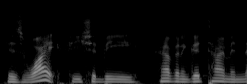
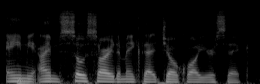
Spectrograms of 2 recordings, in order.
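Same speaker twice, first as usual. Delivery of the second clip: ordinary talk, nothing marked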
